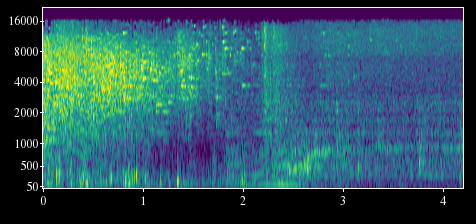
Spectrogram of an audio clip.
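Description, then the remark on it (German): A pane of glass shatters with a bright, crackling crash, followed by scattered tinkling and clattering fragments that settle over a few seconds, with no voices. “Die einer zersplitternden Glasscheibe eher hell.”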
